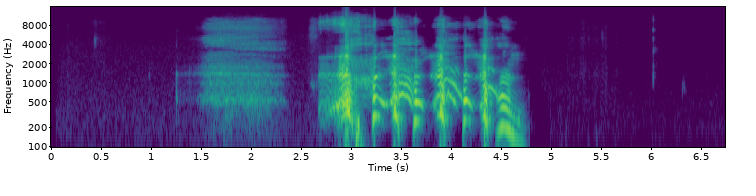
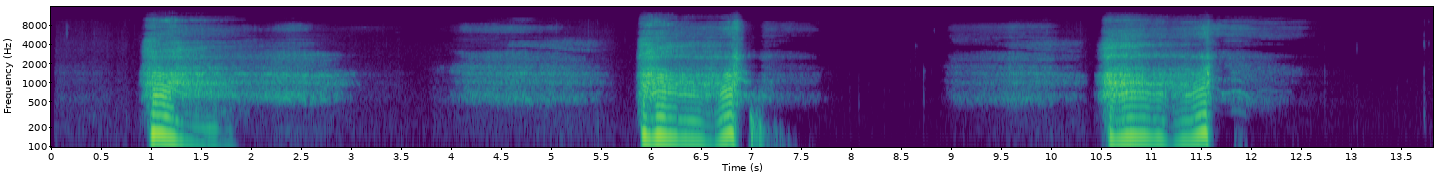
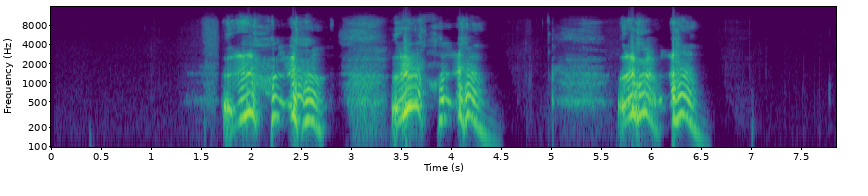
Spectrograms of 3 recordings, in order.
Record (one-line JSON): {"cough_length": "6.7 s", "cough_amplitude": 32768, "cough_signal_mean_std_ratio": 0.37, "exhalation_length": "13.8 s", "exhalation_amplitude": 29790, "exhalation_signal_mean_std_ratio": 0.37, "three_cough_length": "7.9 s", "three_cough_amplitude": 32768, "three_cough_signal_mean_std_ratio": 0.44, "survey_phase": "beta (2021-08-13 to 2022-03-07)", "age": "45-64", "gender": "Male", "wearing_mask": "No", "symptom_cough_any": true, "symptom_runny_or_blocked_nose": true, "symptom_fatigue": true, "symptom_onset": "6 days", "smoker_status": "Ex-smoker", "respiratory_condition_asthma": false, "respiratory_condition_other": false, "recruitment_source": "Test and Trace", "submission_delay": "2 days", "covid_test_result": "Positive", "covid_test_method": "RT-qPCR", "covid_ct_value": 13.4, "covid_ct_gene": "ORF1ab gene"}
